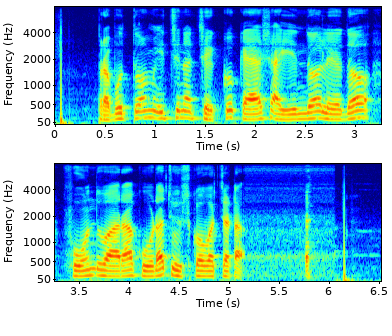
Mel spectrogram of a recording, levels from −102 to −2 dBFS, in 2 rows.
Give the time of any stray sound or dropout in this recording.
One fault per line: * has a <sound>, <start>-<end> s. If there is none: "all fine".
* has a laugh, 5.8-5.9 s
